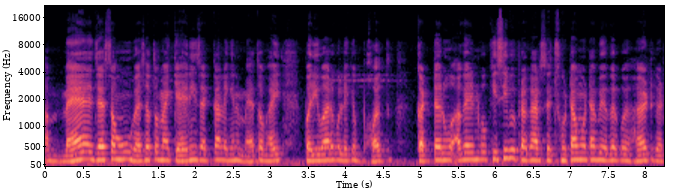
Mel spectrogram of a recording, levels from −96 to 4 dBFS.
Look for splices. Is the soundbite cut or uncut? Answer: uncut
